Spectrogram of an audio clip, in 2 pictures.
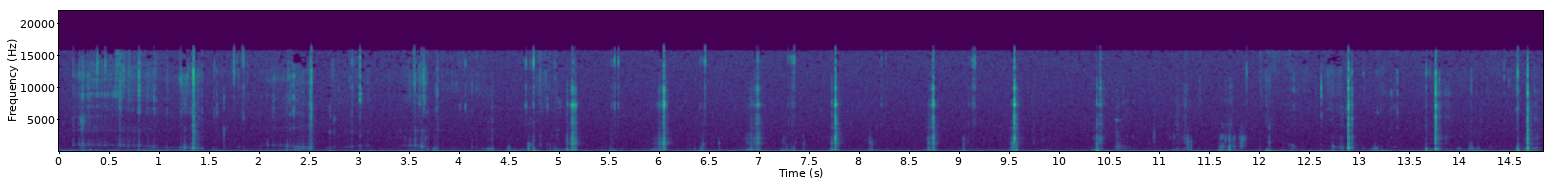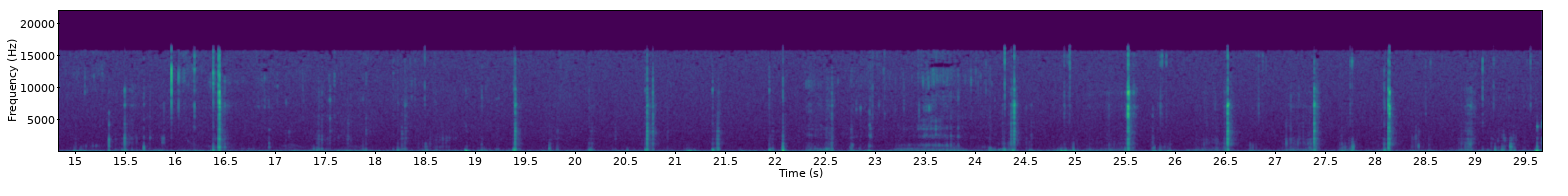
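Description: Close-miked chewing of a strawberry: wet, crunchy bites and mouth clicks, irregular and closely spaced.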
